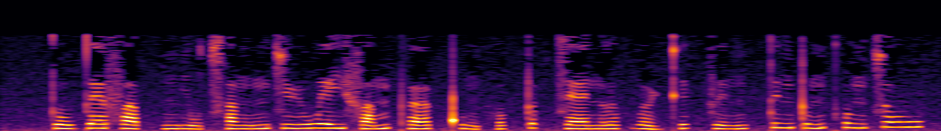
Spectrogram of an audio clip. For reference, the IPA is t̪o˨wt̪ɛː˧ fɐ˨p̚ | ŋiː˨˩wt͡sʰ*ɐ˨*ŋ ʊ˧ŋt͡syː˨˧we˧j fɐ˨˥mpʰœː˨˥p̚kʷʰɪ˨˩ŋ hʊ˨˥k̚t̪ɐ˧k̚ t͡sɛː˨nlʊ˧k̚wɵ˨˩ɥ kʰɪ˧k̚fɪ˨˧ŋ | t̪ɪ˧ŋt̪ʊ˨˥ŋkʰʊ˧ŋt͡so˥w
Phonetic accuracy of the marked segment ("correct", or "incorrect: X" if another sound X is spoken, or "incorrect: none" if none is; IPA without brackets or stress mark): correct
